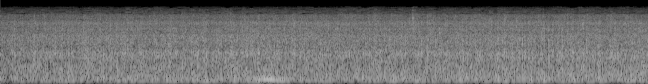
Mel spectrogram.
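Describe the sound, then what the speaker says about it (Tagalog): Heavy monsoon rain pours down steadily during a flood, a dense, even roar of downpour with no pauses, close and loud, with no one talking. "At ang lakas pa rin ng ulan."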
